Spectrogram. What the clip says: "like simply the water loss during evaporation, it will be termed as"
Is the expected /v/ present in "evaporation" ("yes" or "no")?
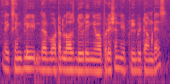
no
